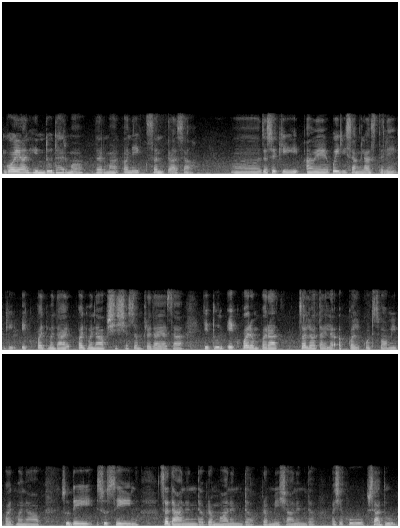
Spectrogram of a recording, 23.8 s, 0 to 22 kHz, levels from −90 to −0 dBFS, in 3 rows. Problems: background sounds at intervals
